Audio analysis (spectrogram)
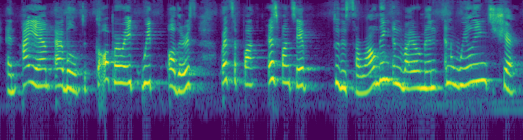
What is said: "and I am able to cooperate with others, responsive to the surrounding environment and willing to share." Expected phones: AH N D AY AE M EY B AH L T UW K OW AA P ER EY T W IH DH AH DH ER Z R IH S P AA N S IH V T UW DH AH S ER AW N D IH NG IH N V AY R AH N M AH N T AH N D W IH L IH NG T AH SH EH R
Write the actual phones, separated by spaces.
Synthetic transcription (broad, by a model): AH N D AY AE M EY B AH L T UW K OW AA P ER EY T W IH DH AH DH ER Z R IH S P AA N S IH V T UW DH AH S ER AW N D IH NG IH N V AY R AH N M AH N T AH N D W IH L IH NG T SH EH R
